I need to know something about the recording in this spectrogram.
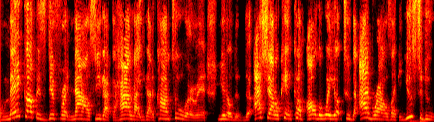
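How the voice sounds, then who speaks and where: A sassy, animated woman with a husky, breathy voice talks in a relaxed, chatty way, sitting somewhat high for a woman. She calls her listeners honey and leans into her points with flair. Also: rough recording. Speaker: podcast co-host. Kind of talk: casual chat.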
